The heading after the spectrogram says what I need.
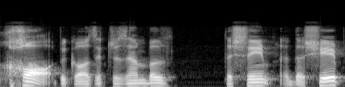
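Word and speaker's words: خ: So kha, aw. Both the sounds are rhyming. So it means that it has an aw sound at the end of this alphabet.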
